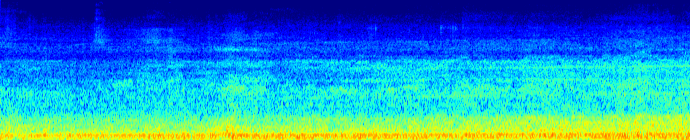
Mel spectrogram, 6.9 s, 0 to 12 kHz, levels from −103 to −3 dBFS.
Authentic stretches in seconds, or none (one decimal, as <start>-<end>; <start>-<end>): 0.0-6.9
